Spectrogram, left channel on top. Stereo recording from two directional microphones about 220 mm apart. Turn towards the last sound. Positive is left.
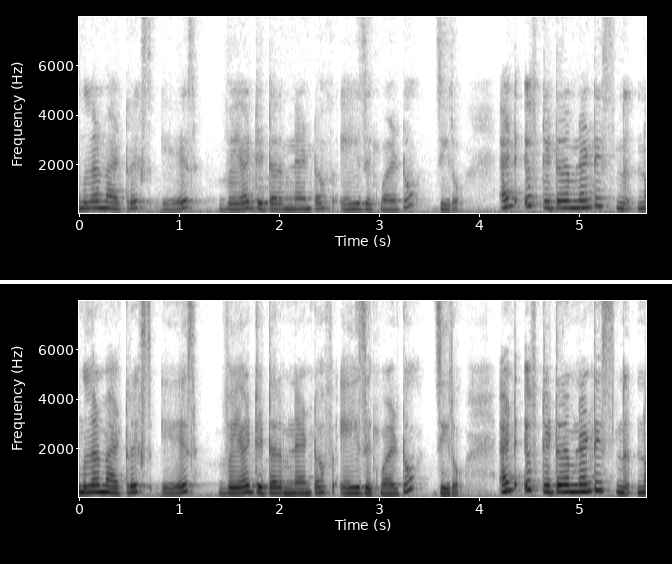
turn(degrees=-50)  # may be behind; listen again after turning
